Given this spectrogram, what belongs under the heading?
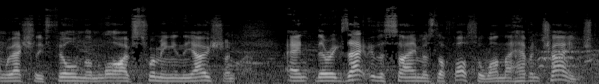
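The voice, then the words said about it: Australian accent. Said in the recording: “I've got a very southern accent, but it's further south than Tennessee. It's the other side of the world, and in the land of Australia”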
